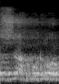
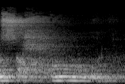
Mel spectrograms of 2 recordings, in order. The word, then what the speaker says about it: sahur: Tapi lamun bulat niat Senin Kemis kajen teu sahur oge kuat.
